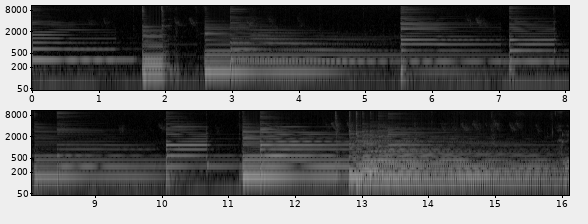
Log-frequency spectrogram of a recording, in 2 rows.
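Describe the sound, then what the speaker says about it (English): Guitar strings are plucked one after another as the first string is tuned down from E to D for DADGAD tuning, each note ringing out and fading before the next, with a final strummed open chord. "take the 1st string, which is currently E, take that down to a D."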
